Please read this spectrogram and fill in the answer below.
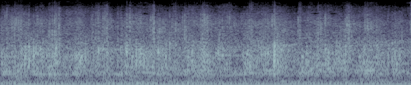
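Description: Audience applauding, a quick patter of many separate claps.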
